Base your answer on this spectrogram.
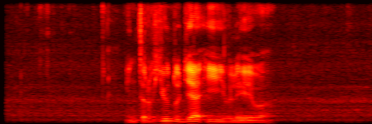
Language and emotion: Russian, neutral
